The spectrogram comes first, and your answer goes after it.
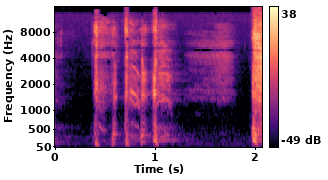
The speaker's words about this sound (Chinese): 对不起，有点咳嗽啊。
